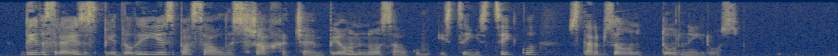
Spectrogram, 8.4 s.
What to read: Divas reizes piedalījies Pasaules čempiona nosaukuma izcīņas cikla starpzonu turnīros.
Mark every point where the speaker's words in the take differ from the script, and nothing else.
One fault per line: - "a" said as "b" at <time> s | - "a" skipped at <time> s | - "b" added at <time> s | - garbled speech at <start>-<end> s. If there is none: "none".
- "šaha" added at 2.6 s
